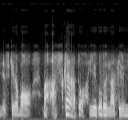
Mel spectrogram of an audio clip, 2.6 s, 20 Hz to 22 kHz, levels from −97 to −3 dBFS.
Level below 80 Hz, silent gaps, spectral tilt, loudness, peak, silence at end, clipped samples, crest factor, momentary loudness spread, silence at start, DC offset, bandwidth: -62 dBFS; none; -7.5 dB/octave; -23 LUFS; -6 dBFS; 0 s; under 0.1%; 18 dB; 5 LU; 0 s; under 0.1%; 4.9 kHz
